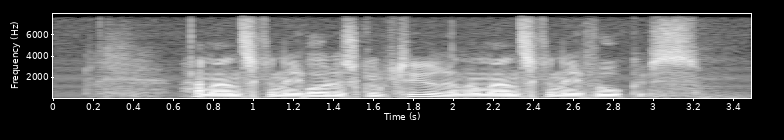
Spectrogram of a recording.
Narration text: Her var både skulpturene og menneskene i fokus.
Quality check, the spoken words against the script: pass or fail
fail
